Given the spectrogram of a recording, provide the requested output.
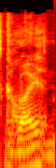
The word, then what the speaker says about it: Cullinan: Is that how you pronounce it? I'm too poor to pronounce it. I can't pronounce Cullinan. Rolls-Royce Cullinan.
